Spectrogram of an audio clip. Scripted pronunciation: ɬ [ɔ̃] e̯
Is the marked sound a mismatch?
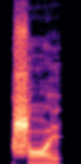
no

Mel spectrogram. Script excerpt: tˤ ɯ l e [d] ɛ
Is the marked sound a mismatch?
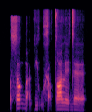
no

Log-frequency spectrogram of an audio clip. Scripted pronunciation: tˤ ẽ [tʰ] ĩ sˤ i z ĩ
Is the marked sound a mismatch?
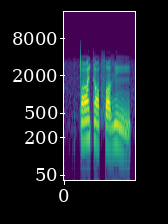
yes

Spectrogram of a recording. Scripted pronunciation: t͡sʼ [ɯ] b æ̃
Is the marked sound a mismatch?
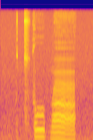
yes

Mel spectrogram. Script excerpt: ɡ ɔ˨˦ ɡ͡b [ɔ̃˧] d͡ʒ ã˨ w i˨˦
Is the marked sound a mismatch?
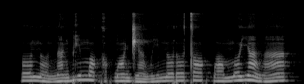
no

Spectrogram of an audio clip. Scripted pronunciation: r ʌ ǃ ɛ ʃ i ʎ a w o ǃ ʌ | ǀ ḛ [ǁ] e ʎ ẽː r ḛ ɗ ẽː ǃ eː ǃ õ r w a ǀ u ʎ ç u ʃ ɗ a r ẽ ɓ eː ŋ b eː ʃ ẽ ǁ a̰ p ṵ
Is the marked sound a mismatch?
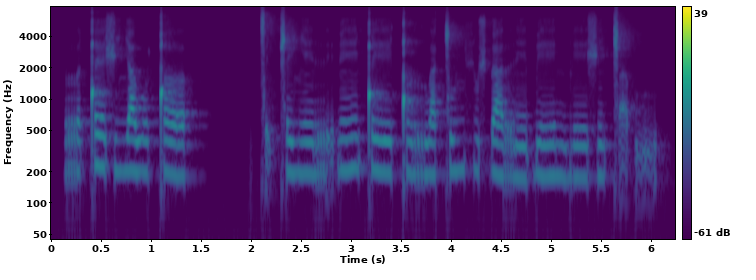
no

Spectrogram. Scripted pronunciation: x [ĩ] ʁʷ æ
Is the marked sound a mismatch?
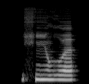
no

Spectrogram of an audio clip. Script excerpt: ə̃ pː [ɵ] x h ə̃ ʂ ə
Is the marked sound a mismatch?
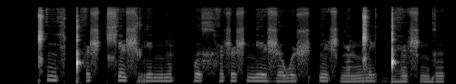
yes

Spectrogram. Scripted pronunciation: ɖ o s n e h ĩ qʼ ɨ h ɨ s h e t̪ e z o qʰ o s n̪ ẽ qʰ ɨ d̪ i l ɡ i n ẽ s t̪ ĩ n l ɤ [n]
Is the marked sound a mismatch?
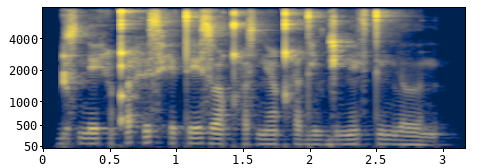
no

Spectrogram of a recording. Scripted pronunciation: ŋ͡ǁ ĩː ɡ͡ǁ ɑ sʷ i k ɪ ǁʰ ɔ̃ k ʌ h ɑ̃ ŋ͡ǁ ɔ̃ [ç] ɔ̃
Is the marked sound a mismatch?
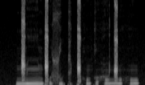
yes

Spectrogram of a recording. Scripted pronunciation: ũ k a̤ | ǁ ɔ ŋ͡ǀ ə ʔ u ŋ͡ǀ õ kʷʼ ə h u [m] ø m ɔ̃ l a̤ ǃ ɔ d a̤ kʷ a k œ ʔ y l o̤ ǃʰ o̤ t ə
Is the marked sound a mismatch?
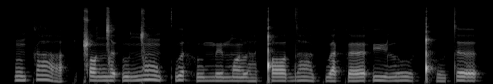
no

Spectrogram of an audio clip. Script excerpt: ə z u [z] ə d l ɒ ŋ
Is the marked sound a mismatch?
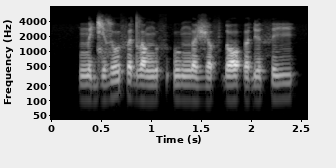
yes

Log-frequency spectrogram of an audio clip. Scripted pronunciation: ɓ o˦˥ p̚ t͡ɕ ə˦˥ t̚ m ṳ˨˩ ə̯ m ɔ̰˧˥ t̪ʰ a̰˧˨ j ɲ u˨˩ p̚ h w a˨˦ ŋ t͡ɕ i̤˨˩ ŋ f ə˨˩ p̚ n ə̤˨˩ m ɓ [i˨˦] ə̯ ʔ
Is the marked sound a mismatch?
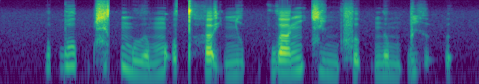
yes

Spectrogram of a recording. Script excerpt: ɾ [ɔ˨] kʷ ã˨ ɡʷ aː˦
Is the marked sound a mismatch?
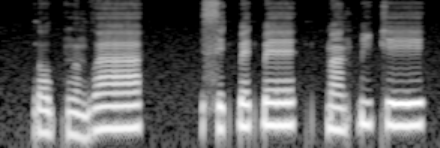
no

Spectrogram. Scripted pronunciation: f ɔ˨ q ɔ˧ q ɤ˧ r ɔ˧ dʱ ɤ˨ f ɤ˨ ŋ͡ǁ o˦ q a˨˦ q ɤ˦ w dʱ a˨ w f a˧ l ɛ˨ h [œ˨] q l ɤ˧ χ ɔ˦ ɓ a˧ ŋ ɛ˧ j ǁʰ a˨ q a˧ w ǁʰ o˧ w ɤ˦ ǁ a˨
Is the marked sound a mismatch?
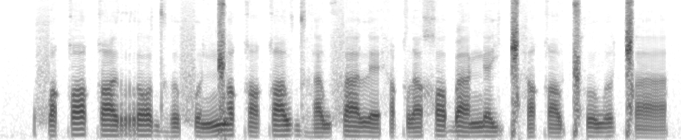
yes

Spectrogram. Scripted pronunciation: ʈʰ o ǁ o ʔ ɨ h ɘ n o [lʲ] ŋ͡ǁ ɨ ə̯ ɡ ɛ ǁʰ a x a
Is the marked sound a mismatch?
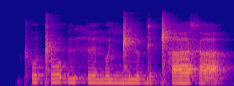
no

